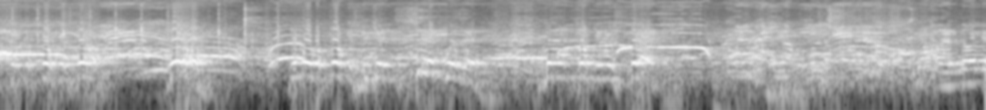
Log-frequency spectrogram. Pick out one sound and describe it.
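A man raps loudly into a microphone over a loudspeaker.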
